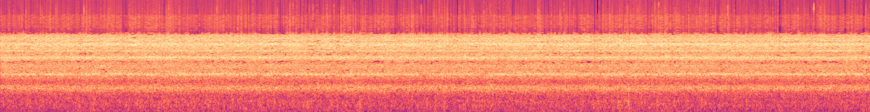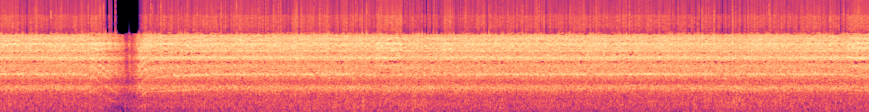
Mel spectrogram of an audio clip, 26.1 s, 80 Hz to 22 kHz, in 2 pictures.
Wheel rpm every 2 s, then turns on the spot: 230, 240, 230, 240, 230, 230, 230, 150, 230, 230, 230, 230, 230.
none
